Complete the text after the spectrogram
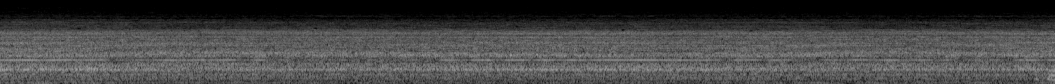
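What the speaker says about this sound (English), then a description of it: "Now let's do a quick dry with a hairdryer." A handheld hairdryer blows a steady, loud stream of air to dry mica mist spray paint, a continuous even whoosh with no pauses.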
